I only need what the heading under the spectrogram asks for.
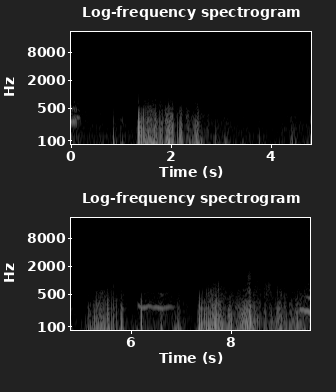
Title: Monster snores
